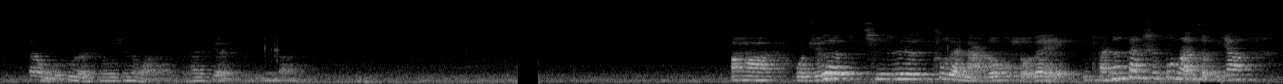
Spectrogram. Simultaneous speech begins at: none

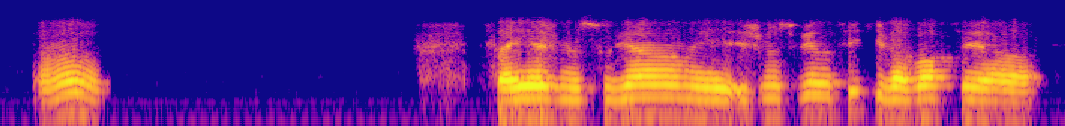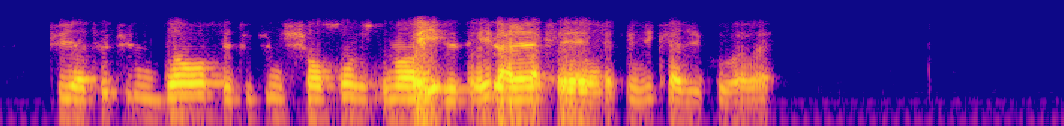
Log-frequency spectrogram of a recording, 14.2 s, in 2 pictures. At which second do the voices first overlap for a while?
9.8 s

